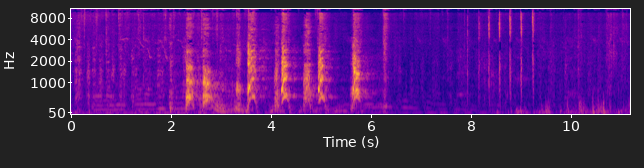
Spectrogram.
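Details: Small dog angry at a larger bullying dog, barking in a quick irregular series after low rumbling, then falling quiet before faint high yips near the end.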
